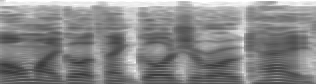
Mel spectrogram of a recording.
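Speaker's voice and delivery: mock hysterical crying and sobbing. Retelling how a mum turned up at the flat: imitating someone crying in hysterics. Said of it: "in hysterics, like, crying, being like".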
